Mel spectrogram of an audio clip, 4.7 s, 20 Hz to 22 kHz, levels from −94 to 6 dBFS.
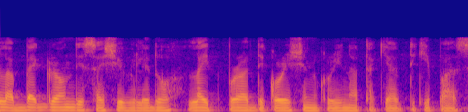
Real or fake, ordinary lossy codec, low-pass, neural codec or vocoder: real; none; 5.4 kHz; none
